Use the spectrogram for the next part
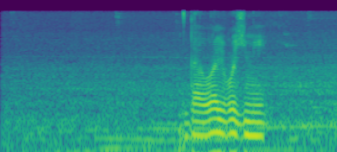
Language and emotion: Russian, neutral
